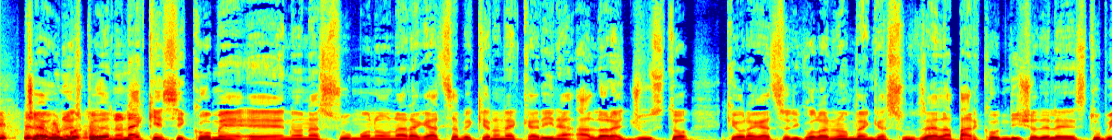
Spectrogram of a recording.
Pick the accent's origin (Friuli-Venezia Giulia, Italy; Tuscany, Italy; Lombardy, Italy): Tuscany, Italy; che si paga anche in Toscana dalle mie parti, 15 euro.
